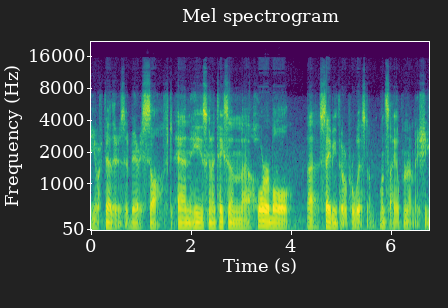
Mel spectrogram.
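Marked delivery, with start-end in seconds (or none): 0.0-1.6 hushed, soft, breathy whisper. A player's character makes eye contact with the owlbear and whispers to it: whispering. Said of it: "and I whisper".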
